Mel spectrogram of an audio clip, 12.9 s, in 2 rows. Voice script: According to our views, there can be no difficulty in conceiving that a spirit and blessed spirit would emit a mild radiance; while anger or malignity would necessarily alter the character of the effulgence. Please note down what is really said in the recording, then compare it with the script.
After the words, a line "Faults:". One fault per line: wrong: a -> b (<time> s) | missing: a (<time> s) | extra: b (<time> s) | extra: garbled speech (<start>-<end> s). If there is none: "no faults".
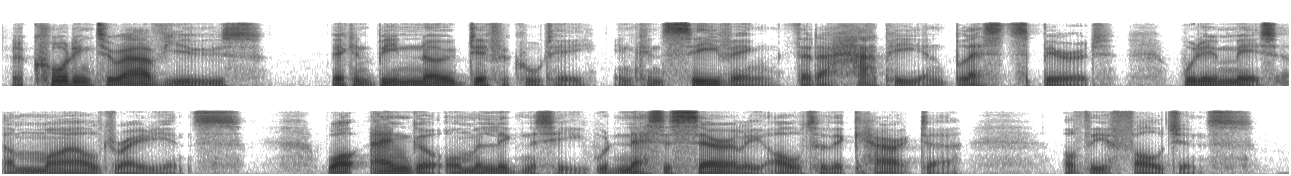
According to our views, there can be no difficulty in conceiving that a happy and blessed spirit would emit a mild radiance; while anger or malignity would necessarily alter the character of the effulgence.
Faults:
wrong: spirit -> happy (4.3 s)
